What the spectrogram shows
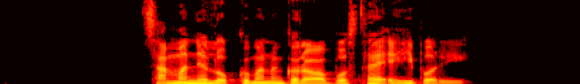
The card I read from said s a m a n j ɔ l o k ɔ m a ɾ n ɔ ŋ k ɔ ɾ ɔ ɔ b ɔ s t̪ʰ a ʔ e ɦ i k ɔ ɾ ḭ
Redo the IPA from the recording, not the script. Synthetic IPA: s a m a n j ɔ l o k ɔ m a n ɔ ŋ k ɔ ɾ ɔ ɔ b ɔ s t̪ʰ a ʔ e ɦ i p ɔ ɾ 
